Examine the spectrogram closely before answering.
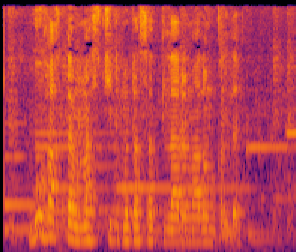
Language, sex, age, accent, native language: Uzbek, male, 18-24, Samarqand, Uzbek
